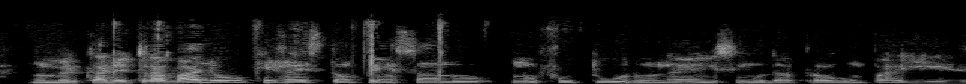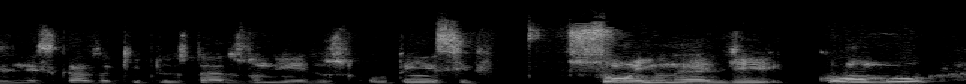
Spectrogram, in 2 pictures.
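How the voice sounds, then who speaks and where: A man's fairly high voice at a moderate pace, an unremarkable speaking voice with lively intonation and big swings in loudness, the sound dry and close with no echo. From Brazil. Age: 40s. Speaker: immigrant worker in the US. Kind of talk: live stream interview.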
